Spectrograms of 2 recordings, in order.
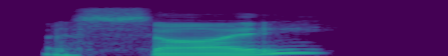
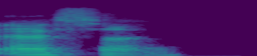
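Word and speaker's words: Assaye: So, you know, I've never actually heard it said properly myself, weirdly enough. You don't actually hear it said very often, but I say it Assai. – Yeah. Assai.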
